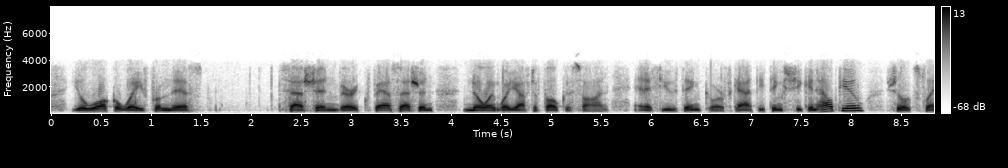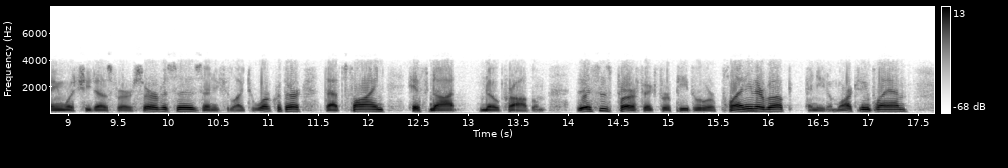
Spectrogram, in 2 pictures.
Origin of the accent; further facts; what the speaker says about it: New York, United States; because I'm from New York and I talk fast, well, I talk fast.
